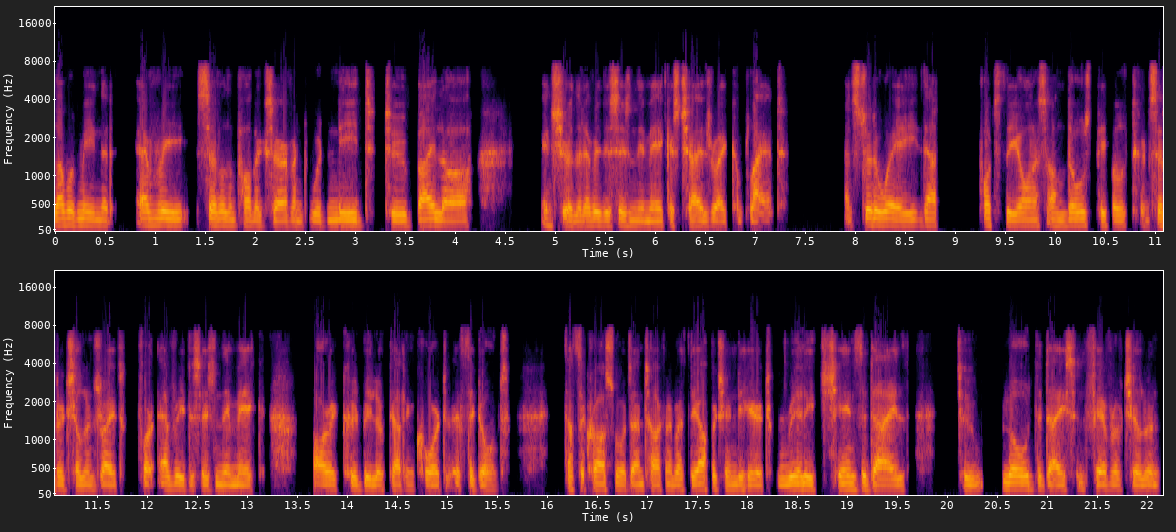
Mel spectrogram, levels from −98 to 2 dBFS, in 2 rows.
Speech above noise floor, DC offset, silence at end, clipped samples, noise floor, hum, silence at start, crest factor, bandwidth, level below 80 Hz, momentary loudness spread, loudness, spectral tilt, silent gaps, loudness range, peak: over 67 dB; under 0.1%; 0.05 s; under 0.1%; under -90 dBFS; none; 0 s; 12 dB; 8 kHz; -62 dBFS; 8 LU; -23 LUFS; -4.5 dB/octave; none; 2 LU; -10 dBFS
